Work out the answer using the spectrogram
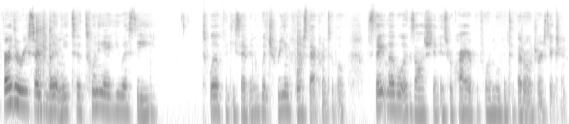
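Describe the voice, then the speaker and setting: A young American woman speaks earnestly to the camera, giving an emotional personal testimony, sighing often and calling her viewers y'all. Her voice sits on the low side and is mellow, her pace a little fast, with slight background noise.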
